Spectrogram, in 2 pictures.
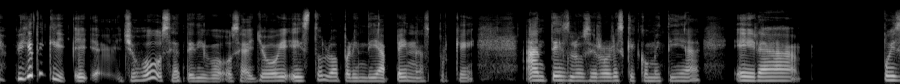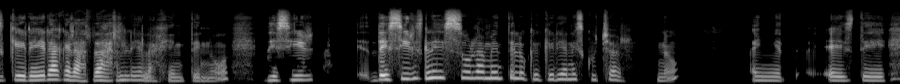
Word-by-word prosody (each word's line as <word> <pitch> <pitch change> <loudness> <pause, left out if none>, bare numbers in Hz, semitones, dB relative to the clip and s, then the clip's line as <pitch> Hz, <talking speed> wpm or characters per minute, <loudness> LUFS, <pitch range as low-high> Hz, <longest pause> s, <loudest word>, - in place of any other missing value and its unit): Fíjate 405 - +4
que, - - -2
eh - - -2
eh, - - -7 0.2
yo, 175 0 +1
o 200 - -2
sea, 155 -3 +2
te 150 - -6
digo, 145 -2 -7
o 160 - -7
sea, 140 - 0
yo 165 +5 -3
e 180 0 0
esto 175 +4 +1
lo 180 -3 -4
aprendí 160 -2 -6
apenas. 160 0 -3
Porque - - -8 0.5
antes 190 0 +3
los 175 -1 -3
errores 170 +1 -1
que 175 - -6
cometía 165 +1 -8 0.3
era, 180 -1 +1 0.8
pues, 195 -1 0
querer 200 +1 +1
agradarle 195 -1 0
a - - -6
la - - -8
gente, 165 -1 -11
¿no? 160 - -12 0.3
Decir 205 +3 +4 0.5
eh 445 0 -15
decirles 275 +9 +7
solamente 290 -1 +4
lo 275 -1 -5
que 230 -1 -11
querían 235 +2 -5
escuchar, 215 -4 -3 0.3
¿no? 285 - -12 0.7
En 180 -2 -9 0.4
este, 180 - -5
185 Hz, 140 wpm, -22 LUFS, 170-220 Hz, 0.8 s, decirles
